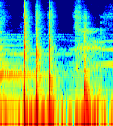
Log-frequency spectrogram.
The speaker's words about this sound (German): Das finde ich, äh, da kann ich mir auch mal auf die Schulter klopfen.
